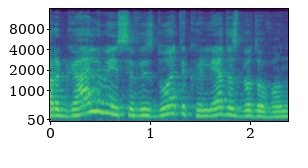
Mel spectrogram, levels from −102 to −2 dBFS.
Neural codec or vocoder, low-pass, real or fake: none; 14.4 kHz; real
